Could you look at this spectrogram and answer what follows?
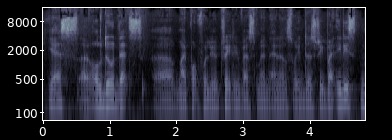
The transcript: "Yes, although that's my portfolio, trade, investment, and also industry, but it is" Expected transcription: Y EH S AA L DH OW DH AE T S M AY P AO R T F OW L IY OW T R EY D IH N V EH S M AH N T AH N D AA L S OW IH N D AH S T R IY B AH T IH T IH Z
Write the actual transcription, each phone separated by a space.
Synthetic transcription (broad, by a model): Y EH S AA L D OW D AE T S M AY P AO T F OW L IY OW T R EY D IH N V EH S M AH N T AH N AA L S OW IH N D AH S T R IY B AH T IH T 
